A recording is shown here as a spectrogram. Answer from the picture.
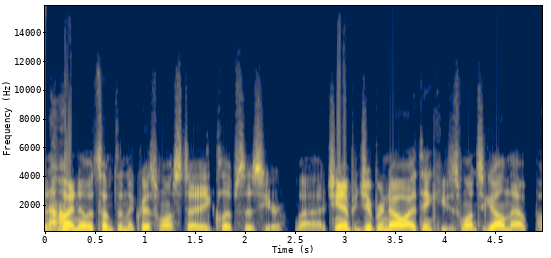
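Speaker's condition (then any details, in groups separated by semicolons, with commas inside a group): No condition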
